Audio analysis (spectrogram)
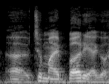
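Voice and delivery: ordinary talk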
